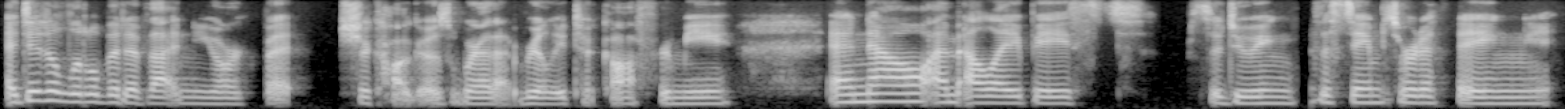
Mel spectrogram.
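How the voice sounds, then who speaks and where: A woman in her thirties answers interview questions in a lowish, steady voice. She explains things in a thoughtful, measured way. The recording is dry and close, with no room sound. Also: no room sound, dull audio. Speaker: DJ and guest.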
